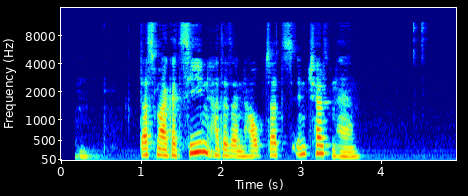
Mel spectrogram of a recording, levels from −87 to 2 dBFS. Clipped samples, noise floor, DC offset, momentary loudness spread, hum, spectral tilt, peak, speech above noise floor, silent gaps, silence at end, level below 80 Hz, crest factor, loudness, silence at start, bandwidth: under 0.1%; -63 dBFS; under 0.1%; 15 LU; none; -7 dB/octave; -4 dBFS; 43 dB; none; 1.2 s; -58 dBFS; 20 dB; -22 LUFS; 0.2 s; 11.5 kHz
